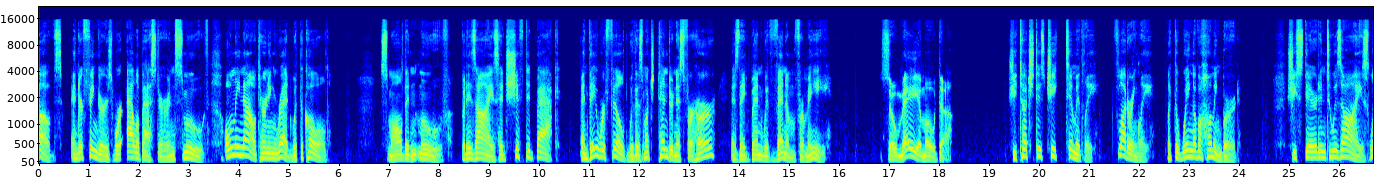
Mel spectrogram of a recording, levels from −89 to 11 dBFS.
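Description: Nothing technical goes wrong anywhere in this speech recording, so there's nothing to flag at any point along the way.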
